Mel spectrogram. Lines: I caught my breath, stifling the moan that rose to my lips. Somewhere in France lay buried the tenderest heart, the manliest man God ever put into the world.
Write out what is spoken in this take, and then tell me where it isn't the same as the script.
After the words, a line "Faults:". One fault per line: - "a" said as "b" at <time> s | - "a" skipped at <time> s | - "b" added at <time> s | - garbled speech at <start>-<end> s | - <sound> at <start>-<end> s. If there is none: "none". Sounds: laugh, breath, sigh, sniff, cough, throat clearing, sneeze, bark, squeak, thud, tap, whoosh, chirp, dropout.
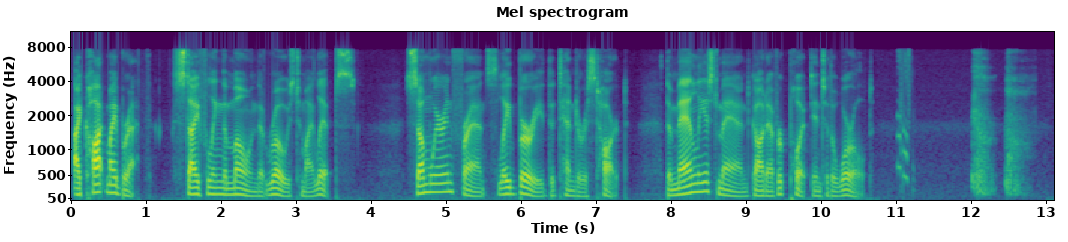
I caught my breath, stifling the moan that rose to my lips. Somewhere in France lay buried the tenderest heart, the manliest man God ever put into the world.
Faults:
- chirp at 11.0-11.2 s
- throat clearing at 12.0-12.9 s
